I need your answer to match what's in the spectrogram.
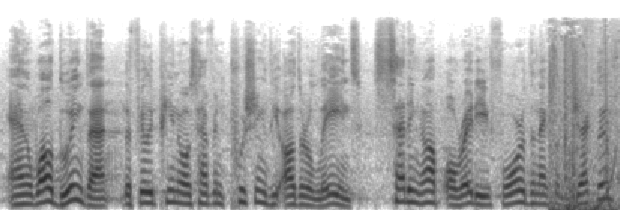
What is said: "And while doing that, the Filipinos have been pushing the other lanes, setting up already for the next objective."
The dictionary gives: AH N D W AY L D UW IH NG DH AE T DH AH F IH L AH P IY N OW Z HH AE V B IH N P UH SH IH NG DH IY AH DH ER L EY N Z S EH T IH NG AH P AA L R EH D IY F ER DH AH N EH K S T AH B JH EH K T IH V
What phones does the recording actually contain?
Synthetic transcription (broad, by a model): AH N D W AY L D UW IH NG DH AE T DH AH F IH L AH P IY N OW Z HH AE V B IH N P UH SH IH NG DH IY AH DH ER L EY N Z S EH T IH NG AH P L R EH D IY F ER DH AH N EH K S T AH B JH EH K T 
